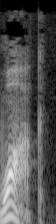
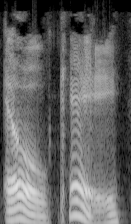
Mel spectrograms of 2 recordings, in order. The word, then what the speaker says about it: walk: L tell me more I'm actually silent in some words when I'm followed by another consonant as in walk it's spelled wal K but it's pronounced walk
